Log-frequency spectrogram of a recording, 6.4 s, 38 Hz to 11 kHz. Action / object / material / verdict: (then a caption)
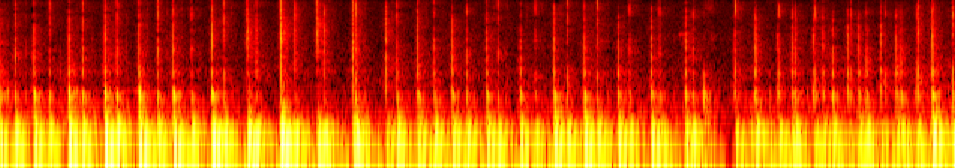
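tap / paperback book with glossy paper cover / paper / none. Fingertips of both hands tap rapidly and repeatedly on the glossy paper dust jacket of a small, solid paperback manga book, Koe no Katachi volume 5, lying flat on a play mat. The taps come as a quick, irregular stream of soft, dull, low thumps that die away almost at once, with little high-end sound.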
